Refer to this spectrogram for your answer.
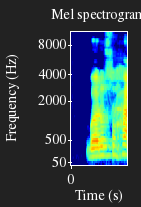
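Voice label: "berusaha", Malay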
